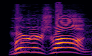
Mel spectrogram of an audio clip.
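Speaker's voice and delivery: loud, high indignant cry; a voice protesting against the argument; loud objection. Acted. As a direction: blurt it out in protest. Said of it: "acted objection".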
